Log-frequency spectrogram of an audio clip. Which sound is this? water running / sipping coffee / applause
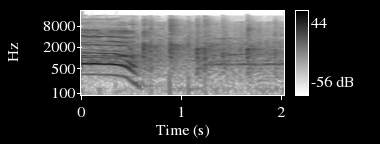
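applause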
